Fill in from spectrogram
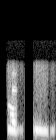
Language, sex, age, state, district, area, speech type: Hindi, female, 18-30, Bihar, Begusarai, urban, conversation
